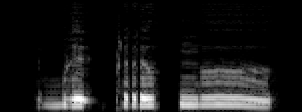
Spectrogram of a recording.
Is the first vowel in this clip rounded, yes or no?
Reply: no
